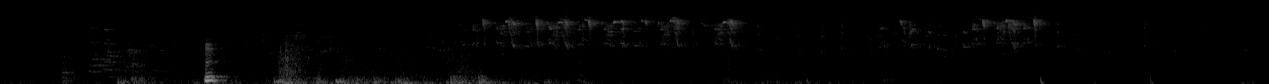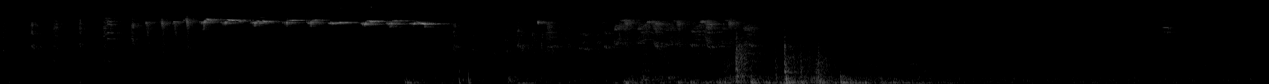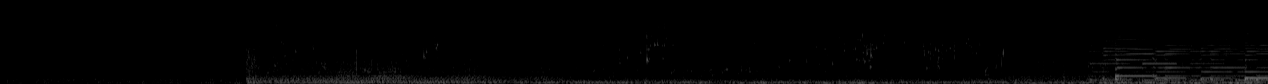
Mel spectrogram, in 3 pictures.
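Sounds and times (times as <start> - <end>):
small birds chirping: 0.9 - 20.9, 24.2 - 24.7.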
